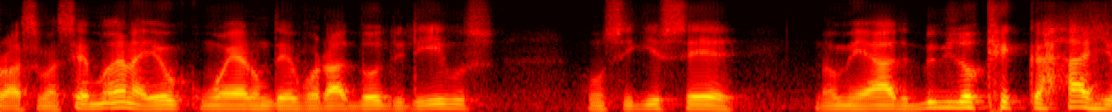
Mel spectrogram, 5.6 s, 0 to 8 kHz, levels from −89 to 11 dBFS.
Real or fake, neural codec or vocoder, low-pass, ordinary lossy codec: fake; codec, 16 kHz, about 1 kbps, DyCAST, with the encoder's durations; none; none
